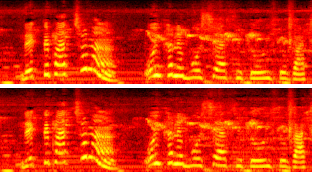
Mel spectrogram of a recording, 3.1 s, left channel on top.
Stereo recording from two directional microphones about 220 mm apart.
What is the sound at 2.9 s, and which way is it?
Speech, 30° right (ahead or behind).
